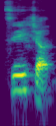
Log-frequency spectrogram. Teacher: the first syllable, which is T, is pronounced with more pressure. This it is higher in pitch than the other syllable, which is ch. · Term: primary stress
